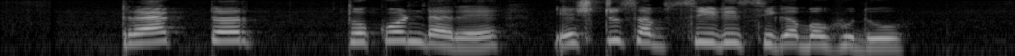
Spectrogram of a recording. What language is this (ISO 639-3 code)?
kan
